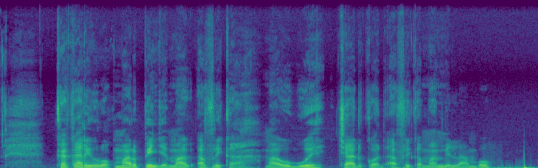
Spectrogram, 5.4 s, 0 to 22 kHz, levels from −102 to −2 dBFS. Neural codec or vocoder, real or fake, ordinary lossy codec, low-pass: none; real; none; none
